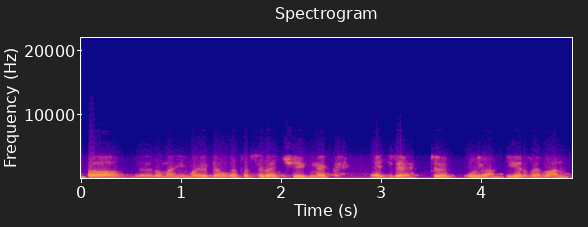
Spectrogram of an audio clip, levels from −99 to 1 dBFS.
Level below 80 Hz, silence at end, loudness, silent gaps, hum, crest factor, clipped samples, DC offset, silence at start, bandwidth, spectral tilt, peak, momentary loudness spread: -56 dBFS; 0.05 s; -29 LUFS; none; 50 Hz at -60 dBFS; 16 dB; under 0.1%; under 0.1%; 0 s; 4.1 kHz; -9.5 dB/octave; -12 dBFS; 8 LU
